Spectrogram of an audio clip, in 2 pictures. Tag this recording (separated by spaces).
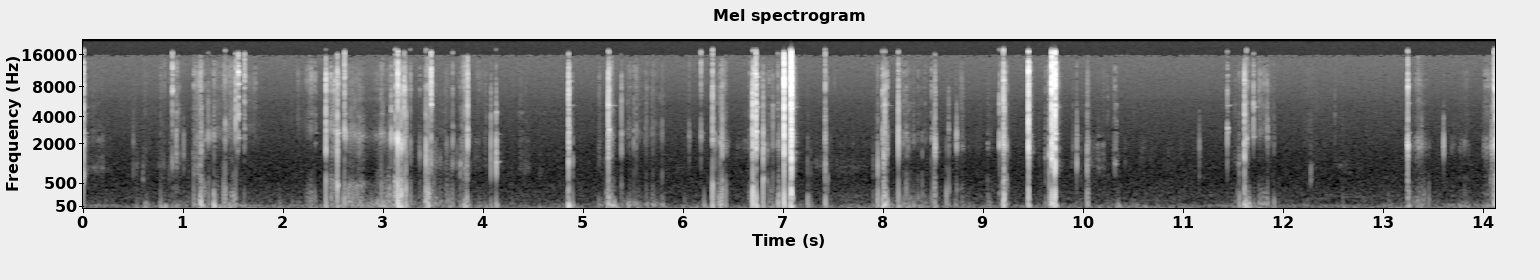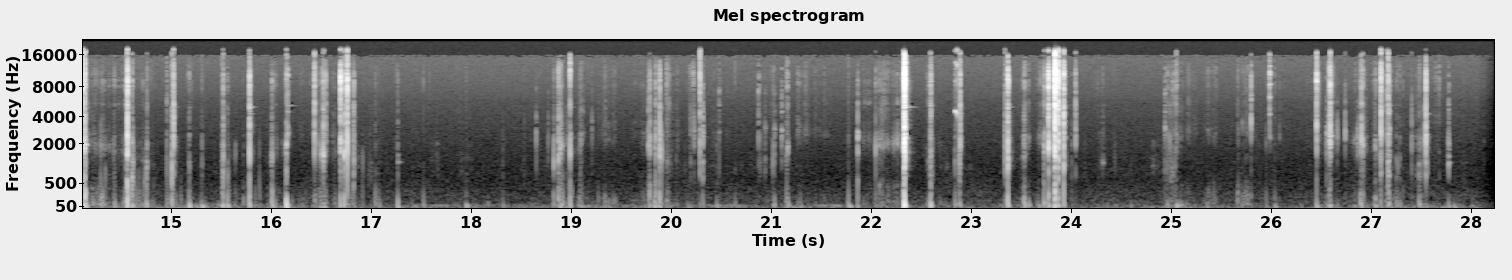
camera k1000 lens lens-cap manual pentax pentax-k1000 photo photography picture slr slr-camera taking-picture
